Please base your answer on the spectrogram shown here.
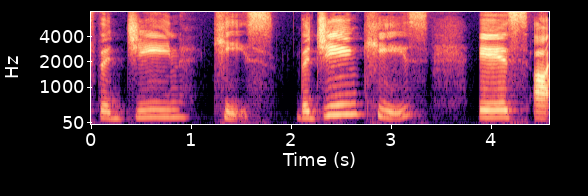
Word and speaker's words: Gene Keys: say it interesting but it's Gene like the genes uh in our body meaning g e n e and then key like a key k e y s g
